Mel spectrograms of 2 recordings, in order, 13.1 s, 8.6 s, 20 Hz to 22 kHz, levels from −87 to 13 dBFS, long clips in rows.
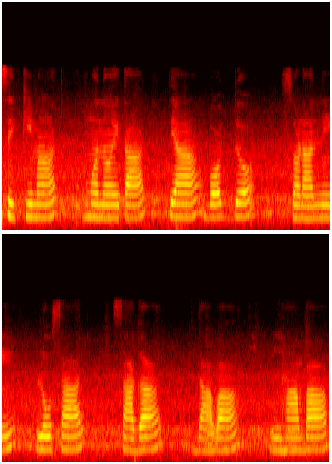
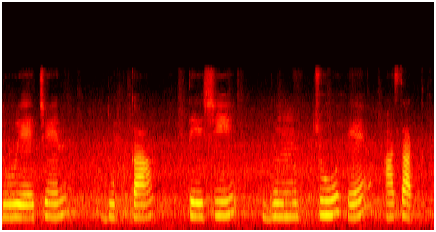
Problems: constant background noise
